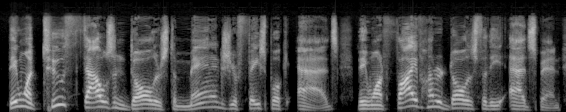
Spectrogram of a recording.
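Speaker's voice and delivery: spelled out slowly; slow, deliberate. Retold or imitated. Repeating the client's deal back slowly. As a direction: lay it out slowly, word by word.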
